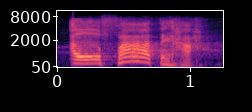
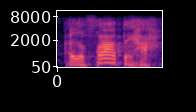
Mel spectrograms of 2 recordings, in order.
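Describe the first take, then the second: First: "Al-Fatihah" drawn out slowly; slow recitation. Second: A low, solemn "Al-Fatihah"; sheikh reciting. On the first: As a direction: stretch it like a solemn cue. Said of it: "itu langsung ngomong". ("Al-Fatihah" diucapkan pelan dan panjang) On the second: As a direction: intone it like the opening of a prayer. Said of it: "langsung ngomong gini". ("Al-Fatihah" dengan suara rendah dan khidmat) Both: Retold or imitated.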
